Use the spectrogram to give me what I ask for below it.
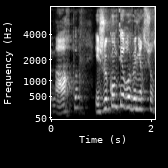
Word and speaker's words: harpe: Voilà, donc la lettre H ne fait pas de bruit, comme dans le mot harpe.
